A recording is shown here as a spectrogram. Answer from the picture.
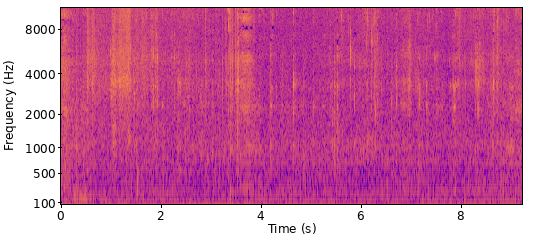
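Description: A person chewing with faint, scattered mouth clicks and smacks, then biting into a cheesesteak sandwich roll near the end.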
